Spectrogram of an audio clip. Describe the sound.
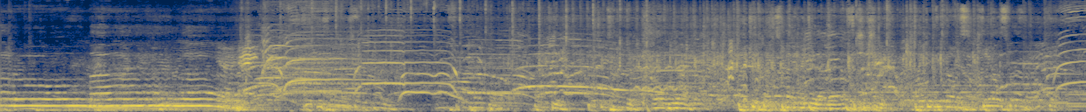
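A large crowd cheers and shouts steadily at the end of a singer's surprise performance filmed for a music video, with high excited voices and whoops rising over a dense, loud wash of babble that continues throughout.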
